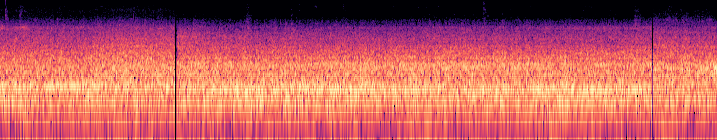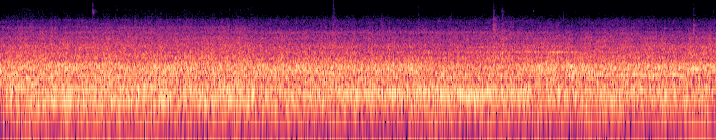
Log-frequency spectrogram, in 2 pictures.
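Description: Tohoku Shinkansen train running at speed, heard from inside the vestibule between cars: a steady, unbroken running noise.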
